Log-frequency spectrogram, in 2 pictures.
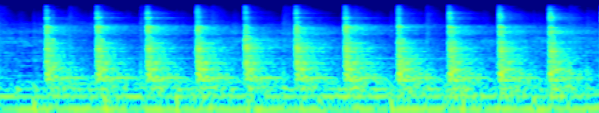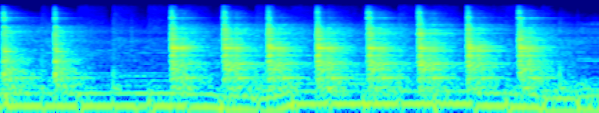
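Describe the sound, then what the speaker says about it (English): A hammer strikes steel about fifteen times in a steady rhythm, roughly one blow per second, tapping a stubborn front ball joint loose on a Toyota Tacoma during a leveling kit install. Each sharp, ringing hit is close and loud, with no talk. "Go ahead and give it a tap here if this does not want to pop out with a hammer."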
